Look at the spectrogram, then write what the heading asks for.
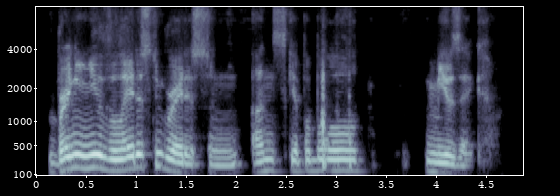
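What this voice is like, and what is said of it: Announcer-style radio voice. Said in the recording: “Was that a good radio voice? ... That was pretty good. ... Maybe a little bit deeper.”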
